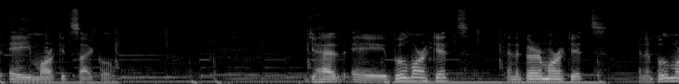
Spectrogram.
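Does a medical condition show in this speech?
No.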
